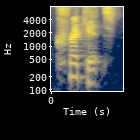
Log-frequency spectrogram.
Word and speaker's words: Croquet: of my screen uh cricket that is how his name is pronounced he has confirmed it uh could you please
